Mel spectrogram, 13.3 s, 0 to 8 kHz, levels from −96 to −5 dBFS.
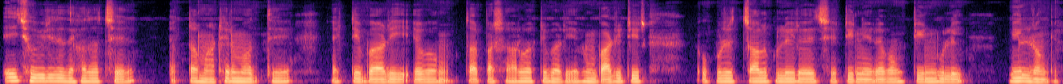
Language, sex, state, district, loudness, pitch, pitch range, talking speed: Bengali, male, West Bengal, Alipurduar, -19 LUFS, 105 Hz, 100-115 Hz, 115 wpm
